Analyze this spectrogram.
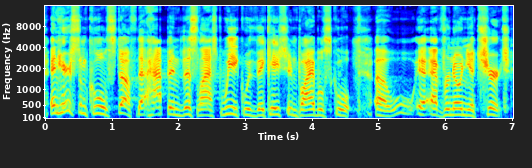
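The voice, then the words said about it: Hoarse, strained voice. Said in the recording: “You can notice maybe I have losing my voice a little bit. I mean, I've been preaching and teaching every day, all day long”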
